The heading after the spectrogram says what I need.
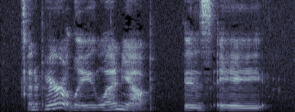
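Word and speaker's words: lagniappe: spelled a l-a-g-n-i-a-p-p and it's pronounced lanyap and apparently lanyapp is a it's kind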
